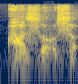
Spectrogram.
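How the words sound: The voice is strained and comes from the throat. The one praying is crushed in spirit. "목구멍 소리밖에는 나오지 않습니다"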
